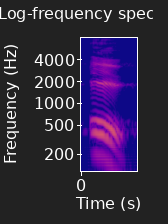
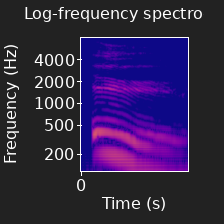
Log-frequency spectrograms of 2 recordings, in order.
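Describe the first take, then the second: First: Short, punchy "ew" of disgust; Jimmy Fallon. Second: Drawn-out "ooh" of distaste; negative "ooh". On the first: Pastor offering the congregation another version, mock-disgusted ew. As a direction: imitate a comedian's comic "ew". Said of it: "Or Jimmy Fallon would be". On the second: Pastor showing the congregation how to react to something negative, displeased ooh. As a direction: demonstrate a long displeased "ooh". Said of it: "when you see something that's negative". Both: Shown as a demonstration.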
